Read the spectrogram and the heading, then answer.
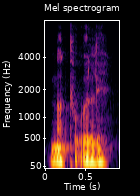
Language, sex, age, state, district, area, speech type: Manipuri, male, 30-45, Manipur, Chandel, rural, spontaneous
